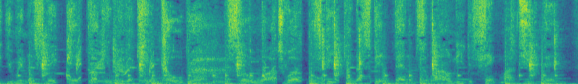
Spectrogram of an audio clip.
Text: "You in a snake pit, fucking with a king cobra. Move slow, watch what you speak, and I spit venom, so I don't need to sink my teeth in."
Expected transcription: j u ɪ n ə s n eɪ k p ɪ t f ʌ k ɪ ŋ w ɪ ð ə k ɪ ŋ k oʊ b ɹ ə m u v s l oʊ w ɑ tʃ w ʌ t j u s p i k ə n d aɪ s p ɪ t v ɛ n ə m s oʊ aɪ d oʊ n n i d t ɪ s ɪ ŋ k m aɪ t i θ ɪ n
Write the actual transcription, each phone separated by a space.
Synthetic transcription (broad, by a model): j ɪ ɪ n ə s n eɪ k b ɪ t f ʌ k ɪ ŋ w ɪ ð ə k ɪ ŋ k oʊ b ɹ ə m s oʊ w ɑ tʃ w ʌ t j s p i k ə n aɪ s p ɪ t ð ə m s oʊ aɪ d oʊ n n i d t ɪ s ɪ ŋ k m aɪ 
